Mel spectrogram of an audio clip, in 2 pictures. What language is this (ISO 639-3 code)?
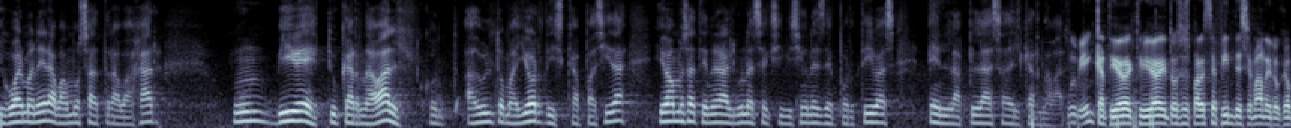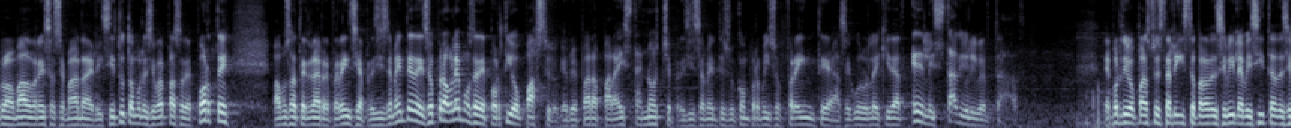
spa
